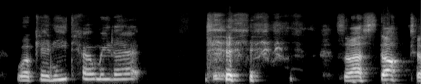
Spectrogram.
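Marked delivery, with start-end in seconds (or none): 0.2-1.5 meek, timid voice pitched way up. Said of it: "I said very meekly".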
